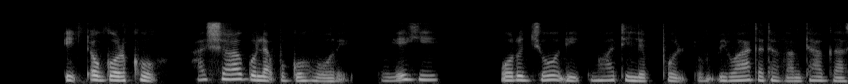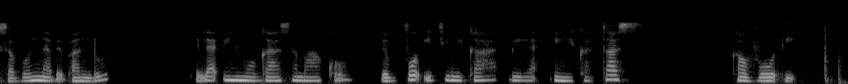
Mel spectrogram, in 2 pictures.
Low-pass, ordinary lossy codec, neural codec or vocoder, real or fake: 7.2 kHz; Opus, 32 kbps; codec, 16 kHz, 0.7 kbps, FocalCodec; fake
